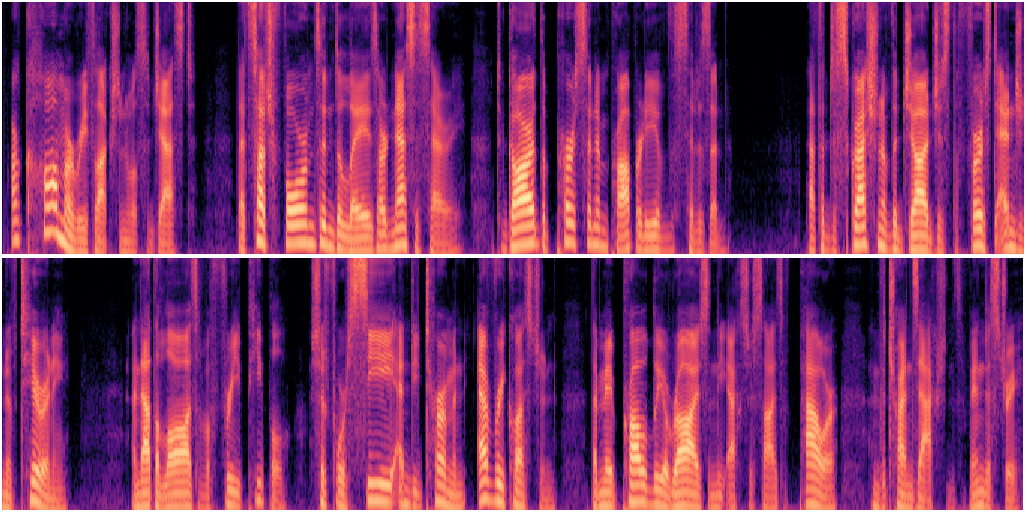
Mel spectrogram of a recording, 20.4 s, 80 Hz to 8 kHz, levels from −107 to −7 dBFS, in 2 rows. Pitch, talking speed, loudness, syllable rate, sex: 115 Hz, 180 wpm, -22 LUFS, 6.0 syllables/s, male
